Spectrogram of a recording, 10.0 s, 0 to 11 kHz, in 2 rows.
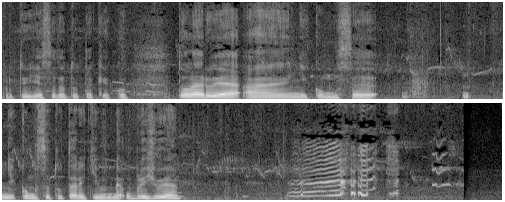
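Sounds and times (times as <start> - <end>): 
speech: 0.2 - 7.0
baby girl fussing and whimpering: 7.8 - 9.6.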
